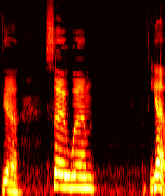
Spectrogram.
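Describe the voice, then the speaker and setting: The voice is somewhat breathy, with a British accent. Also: woman. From England, Peak District. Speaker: dyslexia tutor. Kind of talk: casual interview.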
